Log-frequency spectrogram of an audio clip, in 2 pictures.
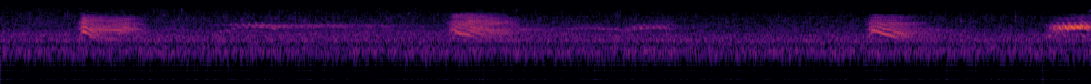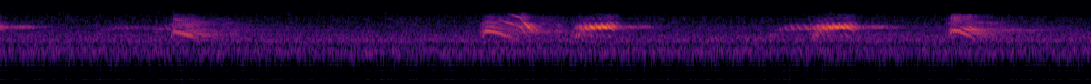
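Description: Short bird calls repeated every second or two, some quick falling whistles and some brief chirps, over a steady background hiss.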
